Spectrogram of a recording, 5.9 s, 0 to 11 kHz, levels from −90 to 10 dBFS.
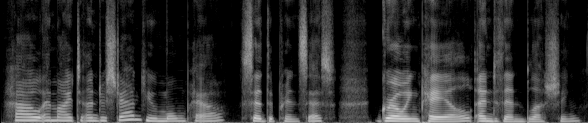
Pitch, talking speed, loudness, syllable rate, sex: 230 Hz, 165 wpm, -19 LUFS, 4.4 syllables/s, female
